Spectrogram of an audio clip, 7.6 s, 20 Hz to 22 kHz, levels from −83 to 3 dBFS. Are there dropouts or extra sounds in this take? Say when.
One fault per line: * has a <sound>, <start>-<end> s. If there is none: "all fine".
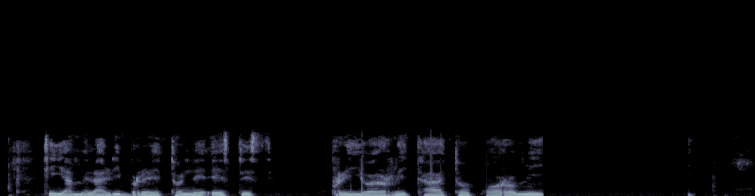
all fine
